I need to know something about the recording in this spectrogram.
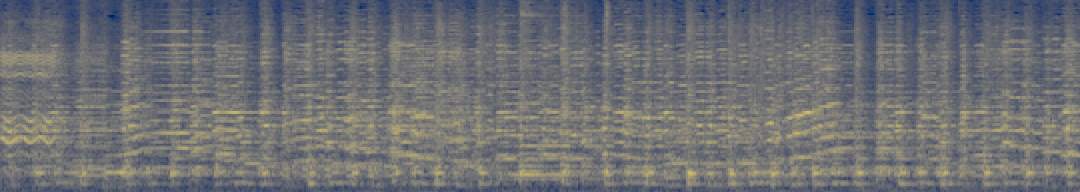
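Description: Accordion-led folk band playing an instrumental passage over a steady bass and rhythm, with a rising accordion run about eight seconds in.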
